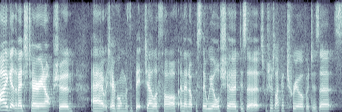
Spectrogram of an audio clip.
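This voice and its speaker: A woman talks at a fairly quick pace with a Lancashire accent. Her fairly low pitch has some vocal fry. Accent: Preston, Lancashire. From northern England, Preston, Lancashire. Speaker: marketing agency founder. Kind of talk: casual monthly recap vlog. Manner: chatty, animated.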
